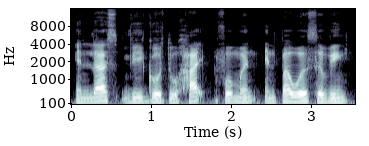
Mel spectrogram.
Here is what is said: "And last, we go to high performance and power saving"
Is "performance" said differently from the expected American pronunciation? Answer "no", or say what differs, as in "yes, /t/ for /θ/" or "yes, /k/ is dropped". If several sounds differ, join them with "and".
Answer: yes, /s/ is dropped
